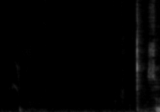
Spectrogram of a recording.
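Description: Near silence with one faint tick about a quarter of a second in, from small parts being handled; a man's voice starts near the end.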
